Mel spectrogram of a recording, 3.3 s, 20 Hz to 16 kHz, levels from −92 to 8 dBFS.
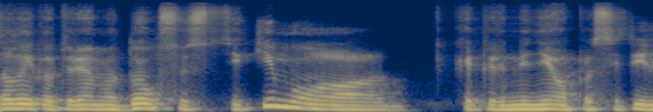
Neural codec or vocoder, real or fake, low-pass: autoencoder, 48 kHz, 32 numbers a frame, DAC-VAE, trained on Japanese speech; fake; 14.4 kHz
